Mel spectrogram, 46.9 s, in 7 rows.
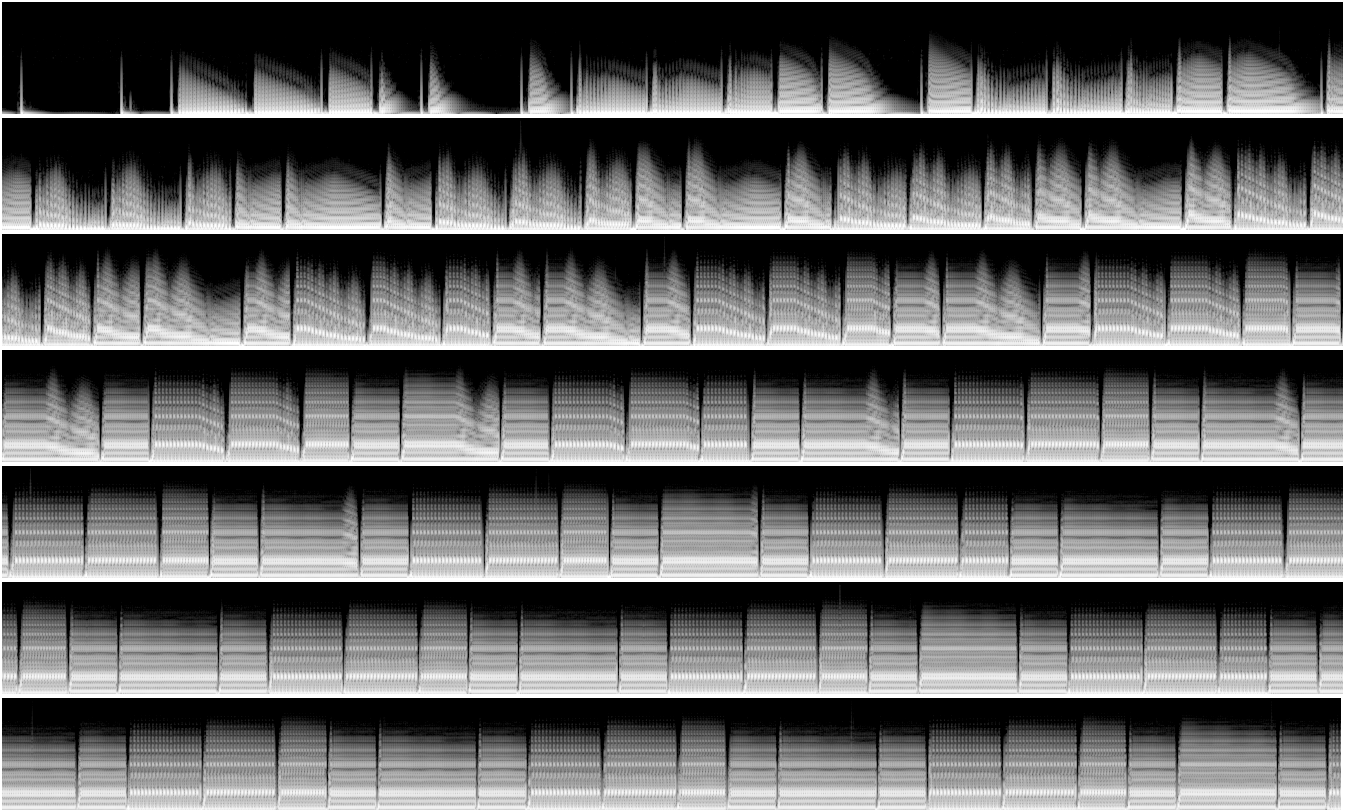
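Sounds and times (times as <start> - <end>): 
aggressive dance bass line: 0.8 - 46.9.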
